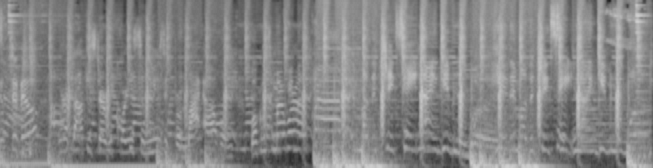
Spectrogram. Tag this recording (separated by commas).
Dance music, Speech, Music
